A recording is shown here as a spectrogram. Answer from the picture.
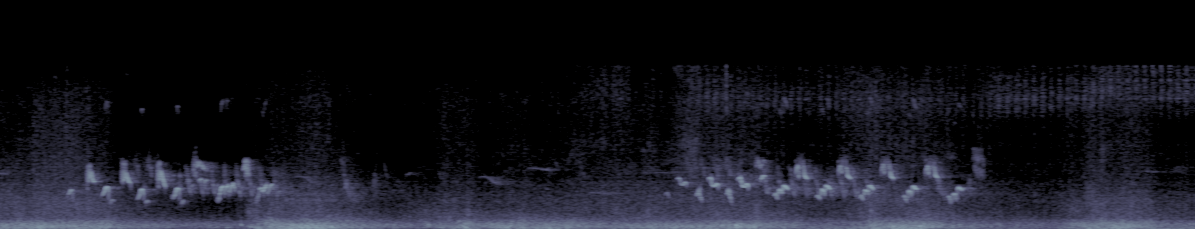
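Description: Songbird singing: two runs of quick, high chirping phrases, about a second in and again around seven seconds in, over a rushing outdoor background noise that swells and fades.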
